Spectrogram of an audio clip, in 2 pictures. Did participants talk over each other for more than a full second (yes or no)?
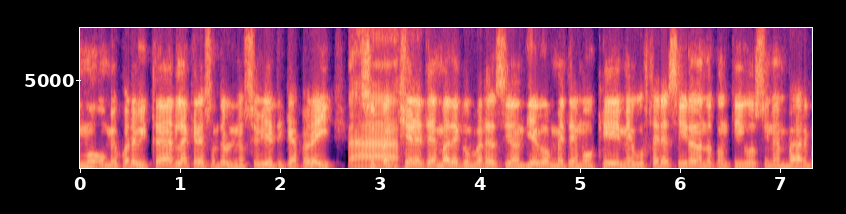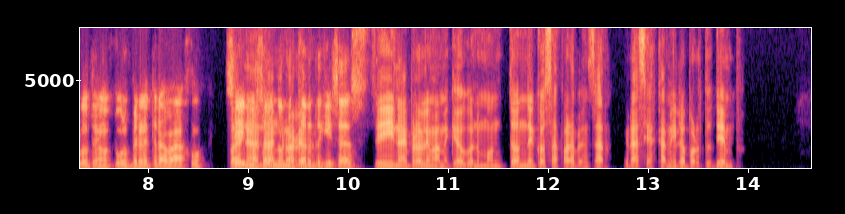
yes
